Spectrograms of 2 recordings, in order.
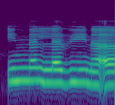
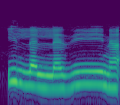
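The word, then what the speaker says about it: إِلَّا الَّذِينَ: walau Innalillahi sanalah khusus innalladzina a manual sini di sini ya selalu murai tersilap Hai Adit ukare alif lam ini dengan elemen Nah Tapi bacanya sebenarnya ialah Ilal ladzina amanu Ayo kita coba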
